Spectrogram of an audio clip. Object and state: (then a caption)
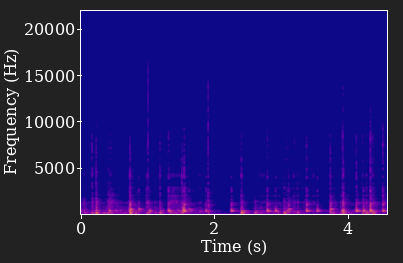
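Wooden barrel chest. Fingertips and nails tap on the wooden part of a thrift-shop barrel chest. They make an irregular run of short, hollow, woody knocks with a low resonant tone around 170 Hz. Each knock dies away almost at once, with a brief pause midway through.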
